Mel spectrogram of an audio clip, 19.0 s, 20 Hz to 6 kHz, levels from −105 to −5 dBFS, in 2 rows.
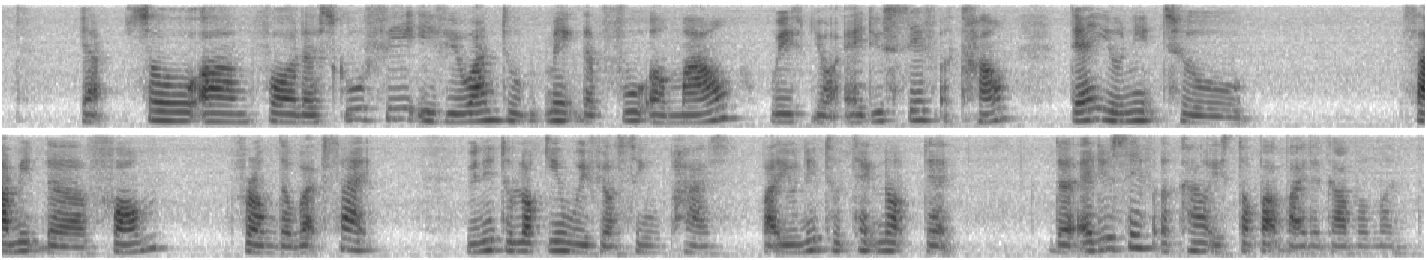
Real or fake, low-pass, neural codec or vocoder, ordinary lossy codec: real; 5.4 kHz; none; none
